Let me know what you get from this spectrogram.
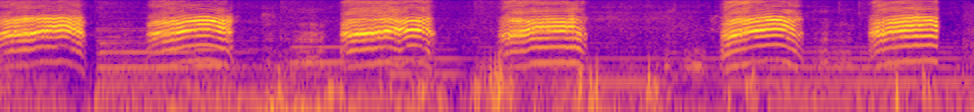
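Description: An animal's high, meow-like call repeated six times, about once a second, each call rising then falling in pitch.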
